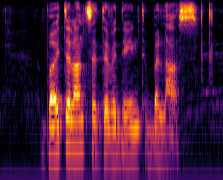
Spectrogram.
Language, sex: Afrikaans, male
